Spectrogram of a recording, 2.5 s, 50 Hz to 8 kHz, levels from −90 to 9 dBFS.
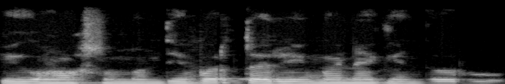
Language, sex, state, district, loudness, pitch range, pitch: Kannada, male, Karnataka, Gulbarga, -17 LUFS, 165-175 Hz, 170 Hz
